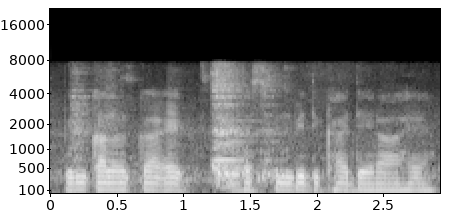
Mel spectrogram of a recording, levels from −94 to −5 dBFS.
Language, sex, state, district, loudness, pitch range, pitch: Hindi, male, Arunachal Pradesh, Papum Pare, -18 LUFS, 105-110 Hz, 105 Hz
